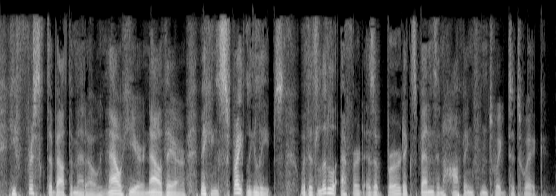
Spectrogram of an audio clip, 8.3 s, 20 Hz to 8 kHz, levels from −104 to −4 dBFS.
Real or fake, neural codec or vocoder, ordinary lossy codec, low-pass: real; none; AAC, 32 kbps; 7.2 kHz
